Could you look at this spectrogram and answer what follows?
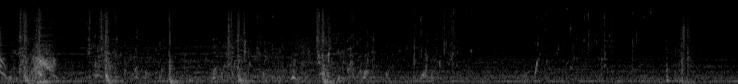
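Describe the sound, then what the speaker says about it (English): A target is drowned in a bathroom stall in a Hitman game, with faint splashing and sloshing water, a few soft knocks and scuffles, and trickling drips fading out near the end. "just follow her into the second stall, and then go ahead and drown her"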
